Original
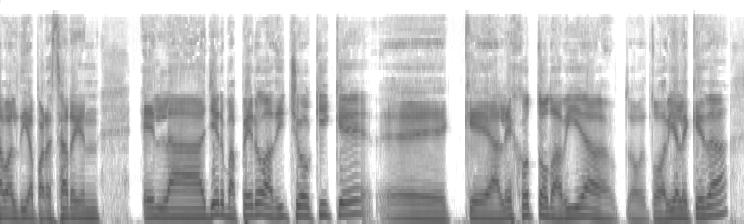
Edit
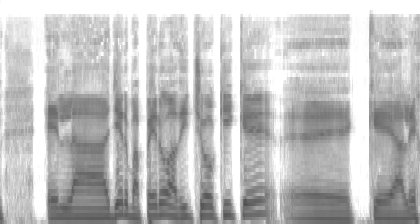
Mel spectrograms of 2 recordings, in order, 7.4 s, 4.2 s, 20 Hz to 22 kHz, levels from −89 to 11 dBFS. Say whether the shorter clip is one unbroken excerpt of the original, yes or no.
yes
